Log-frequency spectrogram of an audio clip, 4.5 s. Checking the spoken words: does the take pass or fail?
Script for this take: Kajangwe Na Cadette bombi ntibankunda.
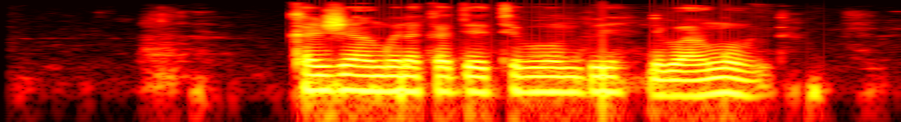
pass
